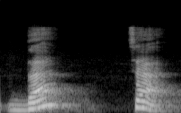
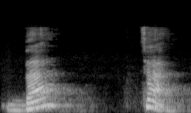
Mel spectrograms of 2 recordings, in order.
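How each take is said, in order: The two takes are said the same way.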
